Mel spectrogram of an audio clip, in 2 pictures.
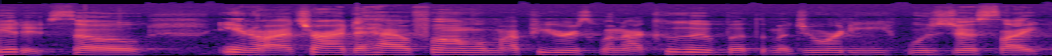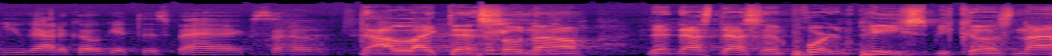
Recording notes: This episode was recorded live. Amplifier is filmed and recorded in front of a live audience at the Radio Milwaukee studios in Milwaukee, Wisconsin.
